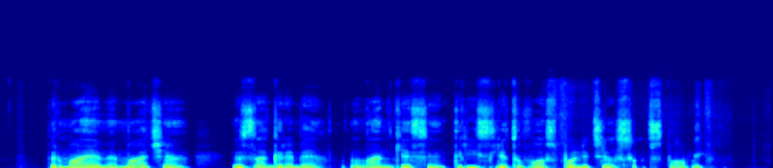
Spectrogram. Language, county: Lithuanian, Kaunas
